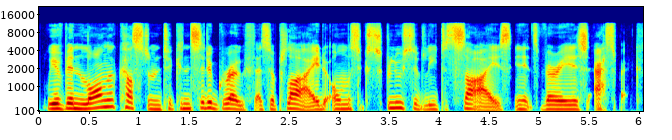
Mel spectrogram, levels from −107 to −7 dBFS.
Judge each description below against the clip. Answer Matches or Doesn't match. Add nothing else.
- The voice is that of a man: Doesn't match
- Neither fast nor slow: Matches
